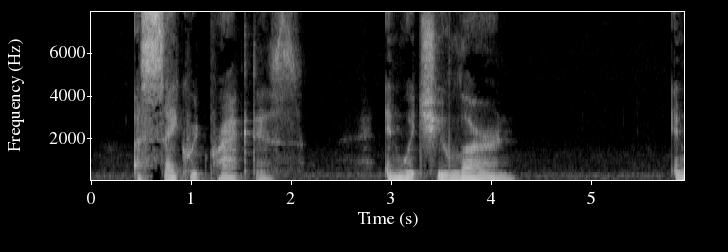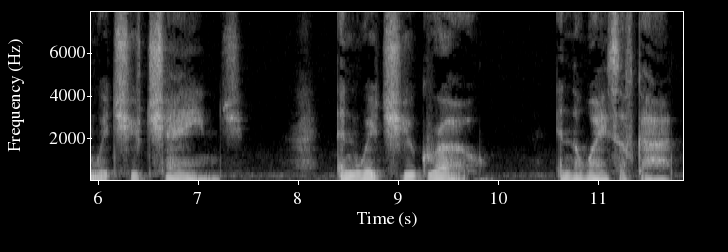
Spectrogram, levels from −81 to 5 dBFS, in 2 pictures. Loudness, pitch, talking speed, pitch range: -23 LUFS, 145 Hz, 100 wpm, 135-160 Hz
